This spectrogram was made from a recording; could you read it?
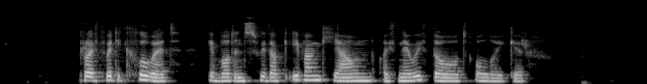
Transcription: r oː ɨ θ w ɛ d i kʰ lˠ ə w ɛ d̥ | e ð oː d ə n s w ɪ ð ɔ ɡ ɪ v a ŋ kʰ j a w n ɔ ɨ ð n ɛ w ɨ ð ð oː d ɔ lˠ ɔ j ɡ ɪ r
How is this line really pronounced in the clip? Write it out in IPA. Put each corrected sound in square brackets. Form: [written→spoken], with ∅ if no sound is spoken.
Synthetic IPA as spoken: r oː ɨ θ w ɛ d i kʰ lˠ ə w ɛ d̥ | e [ð→v] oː d ə n s w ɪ ð ɔ ɡ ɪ v a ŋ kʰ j a w n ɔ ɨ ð n ɛ w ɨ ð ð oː d ɔ lˠ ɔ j ɡ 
